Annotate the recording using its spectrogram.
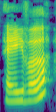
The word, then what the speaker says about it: Eva: one of her biographies is The Lost Life of Ava Braun. Sorry, I'm going to keep going back to, like, Eva, even though that's anglicized. Technically, it's pronounced Ava. I'll try my best to do the Germanic Ava pronunciation, but I'm sorry, I am very English.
